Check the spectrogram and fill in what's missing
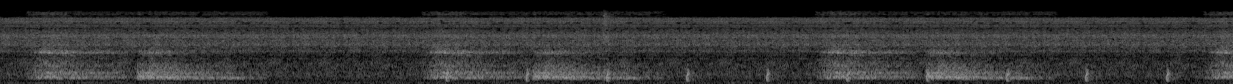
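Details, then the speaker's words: Manual blood pressure measurement: a steady hiss as air is released from the cuff, with faint regular Korotkoff taps. The first heartbeat heard marks systolic pressure and the last marks diastolic pressure. "again the first heartbeat will be your systolic pressure and the last heartbeat will be the diastolic pressure"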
